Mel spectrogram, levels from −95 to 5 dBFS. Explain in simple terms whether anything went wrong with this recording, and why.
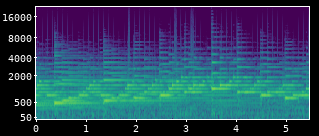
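Yes, something went wrong. Throughout the music, from start to finish, there is a faint, steady ticking at about ten clicks per second. This is Wi-Fi interference. A wireless radio near the audio equipment sends a short signal every 102.4 milliseconds, and the audio circuit picks up each burst and turns it into an audible tick. The ticking sits well below the music, so it is quiet.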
